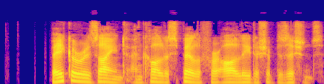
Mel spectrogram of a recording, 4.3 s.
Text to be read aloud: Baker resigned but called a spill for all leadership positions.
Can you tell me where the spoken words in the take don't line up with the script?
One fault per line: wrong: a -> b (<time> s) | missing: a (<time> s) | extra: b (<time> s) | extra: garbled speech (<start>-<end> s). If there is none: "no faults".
wrong: but -> and (1.7 s)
